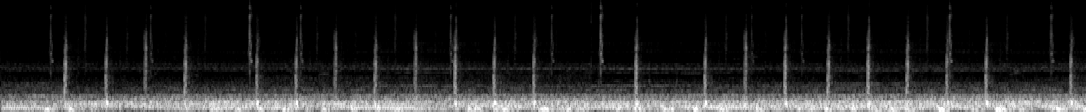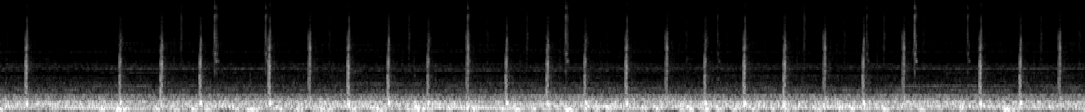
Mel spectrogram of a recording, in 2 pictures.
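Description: Footsteps run quickly and steadily across a hard floor.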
